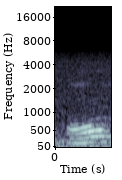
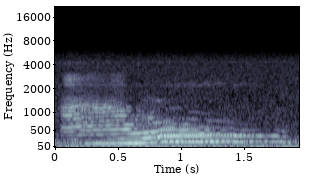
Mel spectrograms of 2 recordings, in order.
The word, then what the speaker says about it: Aum: So, but the thing is, those who simply chant Om as in Om Mani Padme Hum, they've only got the one syllable, and it is a two syllable. Aum. So Om is incomplete.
